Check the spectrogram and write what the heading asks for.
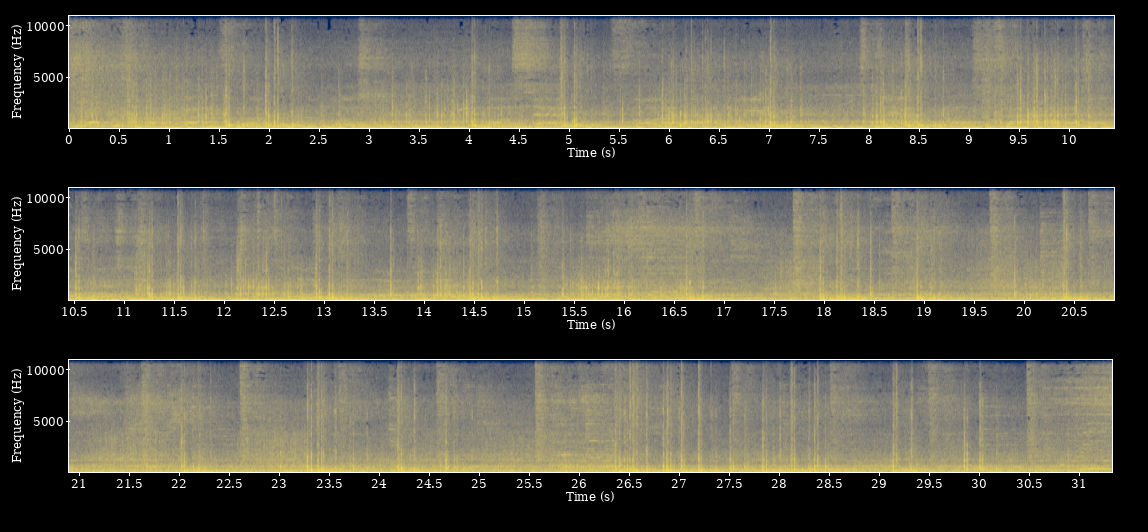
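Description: Aerial fireworks display bursting over a stadium, many bangs and crackles in rapid succession, with music playing along.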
